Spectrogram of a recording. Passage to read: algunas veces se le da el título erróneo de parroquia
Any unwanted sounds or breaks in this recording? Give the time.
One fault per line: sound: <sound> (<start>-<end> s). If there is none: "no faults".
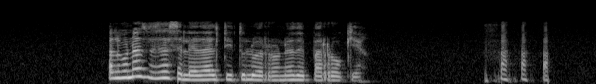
sound: laugh (4.8-5.5 s)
